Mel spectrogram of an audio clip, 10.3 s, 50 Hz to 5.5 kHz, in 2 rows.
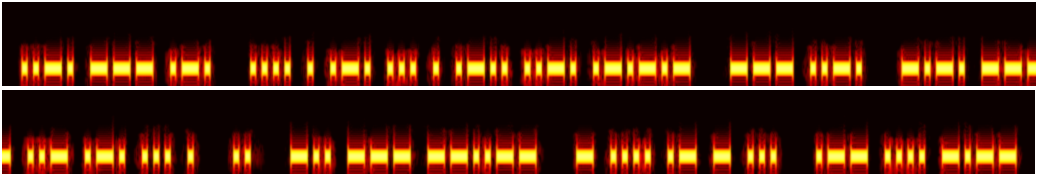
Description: Morse code, heard as a keyed tone, about 42 wpm, 600 Hz. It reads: FOR HERSELF. OF COURSE I DO, THATS WHY
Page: Romanen Never af Ken Follet på engelsk.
